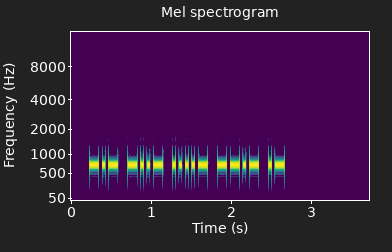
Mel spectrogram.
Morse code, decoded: KX4QA

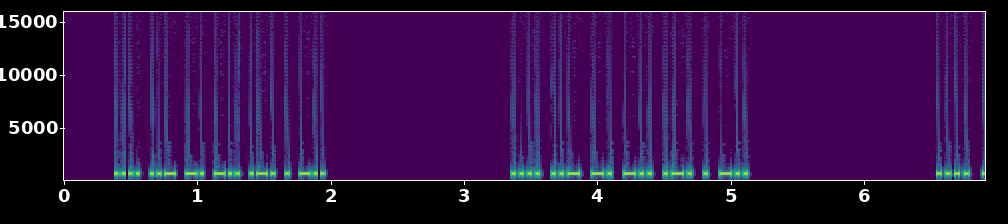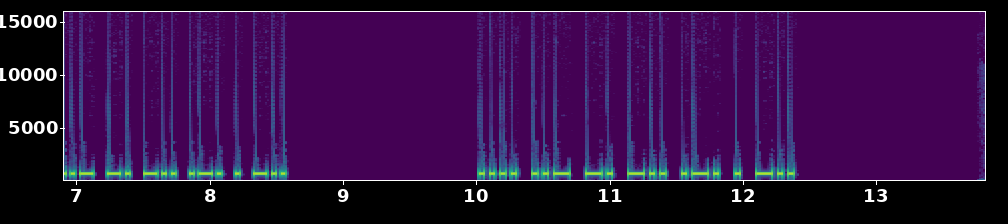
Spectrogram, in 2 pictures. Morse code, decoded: HUNDRED HUNDRED HUNDRED HUNDRED

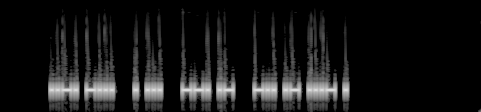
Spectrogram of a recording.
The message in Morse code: FB ES GA DAVE

